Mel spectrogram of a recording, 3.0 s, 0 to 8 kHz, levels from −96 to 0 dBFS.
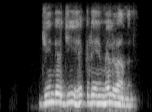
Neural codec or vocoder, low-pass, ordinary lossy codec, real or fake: none; 7.2 kHz; Opus, 24 kbps; real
